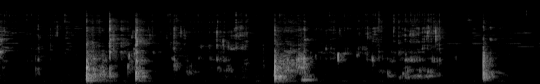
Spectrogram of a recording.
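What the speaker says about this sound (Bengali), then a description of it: "তো এখন আমি একটু ভালো করে নেড়ে চেড়ে দিচ্ছি।" A spoon stirs milk and jaggery in a pan, giving scattered wet clinks and liquid sloshes at an uneven rhythm, fairly quiet and close.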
